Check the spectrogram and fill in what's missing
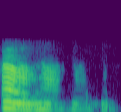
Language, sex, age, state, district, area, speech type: Marathi, female, 45-60, Maharashtra, Mumbai Suburban, urban, conversation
